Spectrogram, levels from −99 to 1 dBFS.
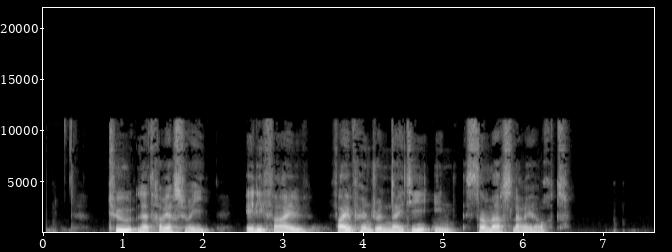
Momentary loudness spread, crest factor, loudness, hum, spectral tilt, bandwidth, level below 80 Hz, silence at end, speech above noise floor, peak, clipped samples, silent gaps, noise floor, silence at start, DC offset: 15 LU; 18 dB; -20 LUFS; none; -7 dB/octave; 11.5 kHz; -46 dBFS; 1.1 s; 57 dB; -2 dBFS; under 0.1%; none; -77 dBFS; 0.85 s; under 0.1%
